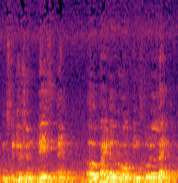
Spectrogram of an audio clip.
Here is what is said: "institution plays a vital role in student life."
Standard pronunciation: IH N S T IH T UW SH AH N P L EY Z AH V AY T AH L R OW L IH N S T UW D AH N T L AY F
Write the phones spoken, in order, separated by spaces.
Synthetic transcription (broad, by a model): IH N S T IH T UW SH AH N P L EY S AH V AY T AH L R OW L IH N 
